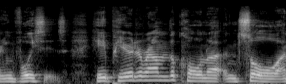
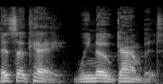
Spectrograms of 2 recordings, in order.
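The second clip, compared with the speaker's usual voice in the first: usual speaking voice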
